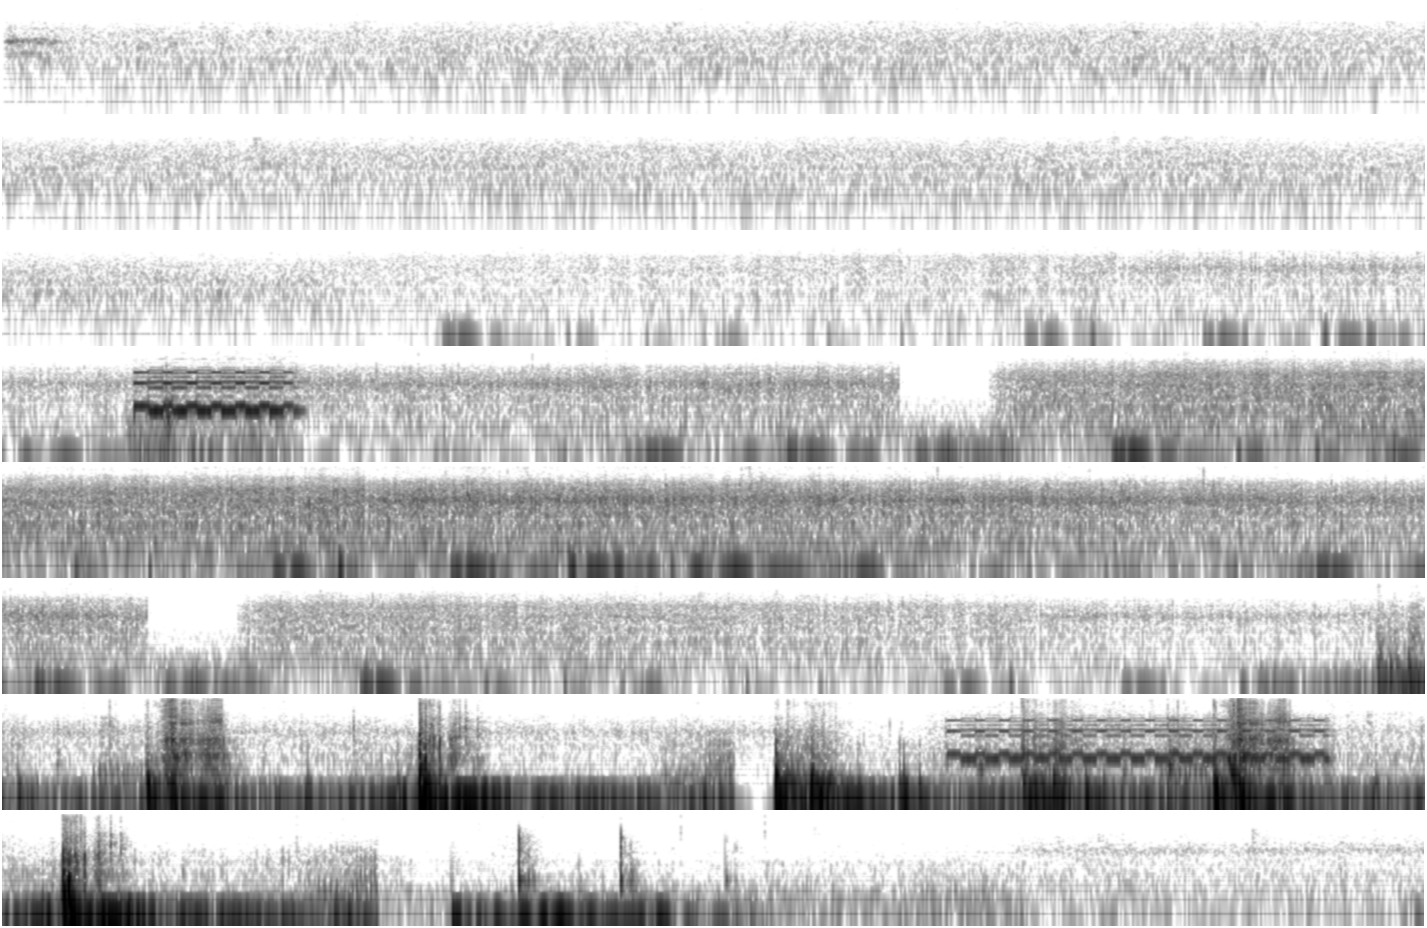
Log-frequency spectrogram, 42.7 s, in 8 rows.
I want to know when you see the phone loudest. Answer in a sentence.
The volume of the phone peaks at 17 seconds.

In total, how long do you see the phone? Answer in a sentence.
The phone can be heard for 2 seconds in total.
